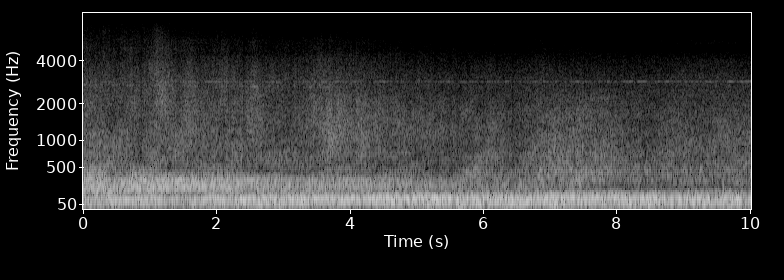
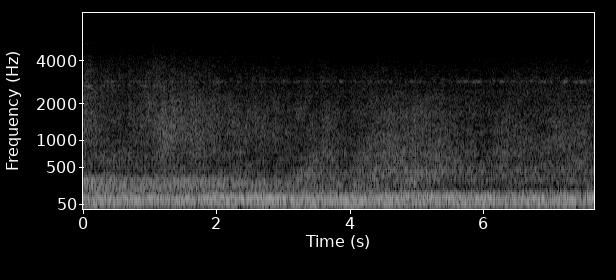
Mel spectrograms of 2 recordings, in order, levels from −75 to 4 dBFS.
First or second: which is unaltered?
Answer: first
